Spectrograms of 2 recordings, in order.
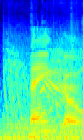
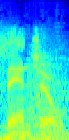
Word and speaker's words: Bango: to pull it together Bango man b-a-n-g-o not banjo for Waluigi and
